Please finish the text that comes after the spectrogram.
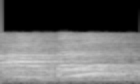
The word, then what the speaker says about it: apel: Apel yang pertama itu mengatakan buah, itu pelafalan fonemnya yaitu pada huruf E itu dilafalkan dengan pepet, sementara apel yang kedua pelafalannya pada fonem E-nya itu lebih terang dan bermakna upacara. Jadi antara apel sama apel itu pelafalannya, penulisannya sama, tapi pelafalannya berbeda pada fonemnya.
